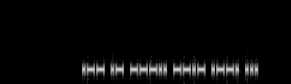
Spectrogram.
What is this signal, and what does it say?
Morse code, heard as a keyed tone, about 52 wpm, 700 Hz. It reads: WA8QPS
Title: USA Call Signs - 6 Characters - Repeated 3x - 50wpm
